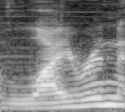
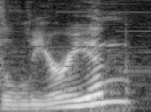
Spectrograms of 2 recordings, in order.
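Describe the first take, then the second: First: The word has two syllables, no extra vowel. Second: The word has three syllables, with an extra vowel. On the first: The speaker calls it right. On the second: The speaker calls it wrong.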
